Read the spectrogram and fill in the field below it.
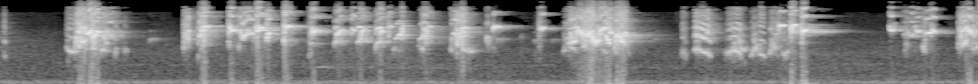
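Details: Lovebird singing for contest practice: a fast string of shrill chirps and squeaky whistles, broken by two louder harsh rasping bursts.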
